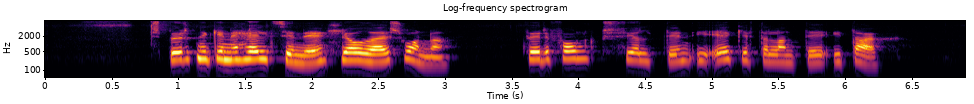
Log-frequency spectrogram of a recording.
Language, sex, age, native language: Icelandic, female, 40-49, Icelandic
